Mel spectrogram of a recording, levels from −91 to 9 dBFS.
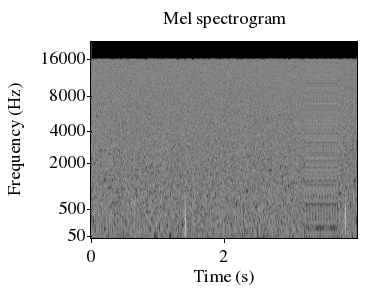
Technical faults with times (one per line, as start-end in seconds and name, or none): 1.40-1.56 loud pop
3.23-3.69 system hang loop
3.81-3.83 loud pop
